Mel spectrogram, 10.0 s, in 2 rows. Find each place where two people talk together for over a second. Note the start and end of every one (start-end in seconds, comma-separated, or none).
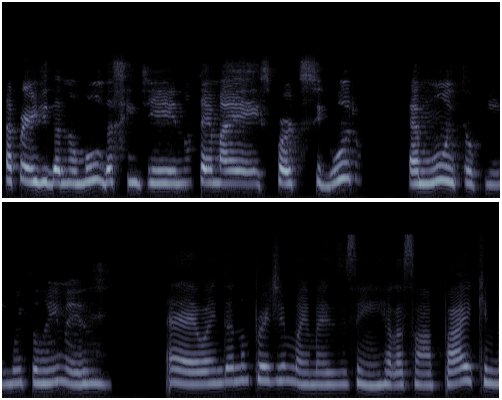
none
